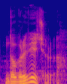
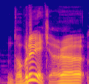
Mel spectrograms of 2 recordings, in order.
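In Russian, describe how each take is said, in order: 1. Сказано обычным, естественным голосом. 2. Сказано специальным, наигранным голосом. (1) "Просто обычным" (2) "чтобы я говорил голосом? Вот таким?"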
